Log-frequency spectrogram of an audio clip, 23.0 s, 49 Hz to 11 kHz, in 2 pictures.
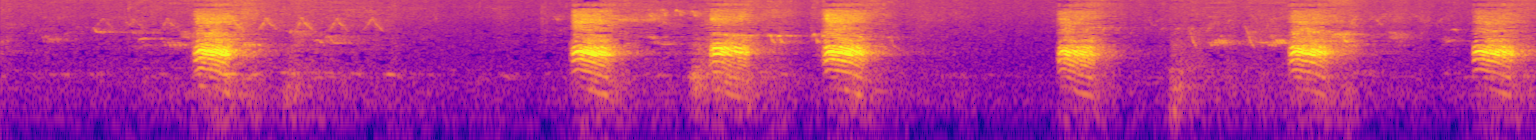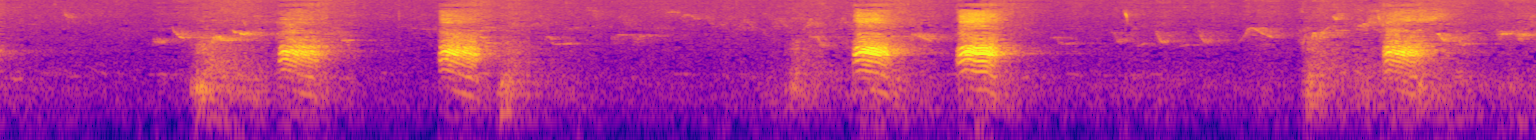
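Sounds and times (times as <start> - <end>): crow cawing: 1.4 - 1.9, 4.3 - 4.7, 5.3 - 6.7, 7.9 - 8.4, 9.6 - 10.2, 11.0 - 11.6, 13.6 - 14.1, 14.8 - 15.3, 17.9 - 19.2, 21.9 - 22.4.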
